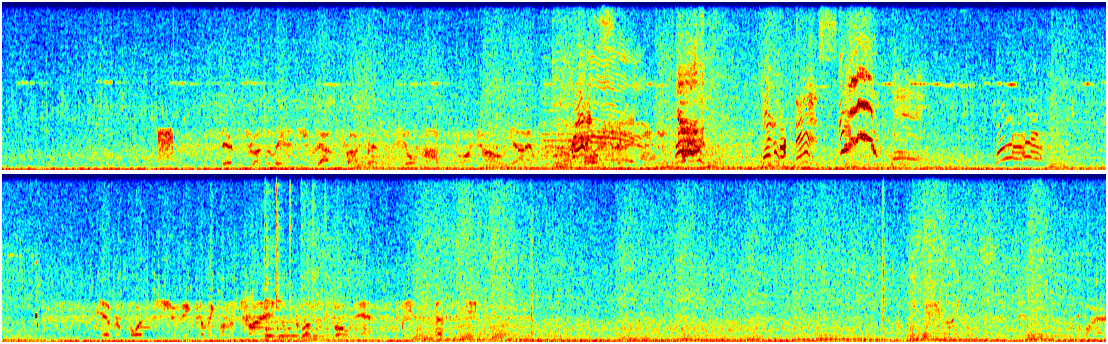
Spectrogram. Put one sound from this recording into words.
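A van engine hums steadily as the van drives slowly.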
